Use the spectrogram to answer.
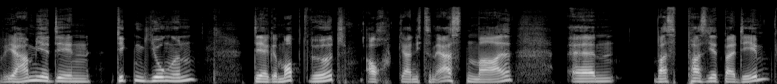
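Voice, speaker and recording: A man's voice: mid-range voice, no echo, clean studio sound. A man co-hosting a casual podcast, talking reflectively and searching for his words with repetitions. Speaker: podcast co-host. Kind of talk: casual conversational podcast analysis.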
